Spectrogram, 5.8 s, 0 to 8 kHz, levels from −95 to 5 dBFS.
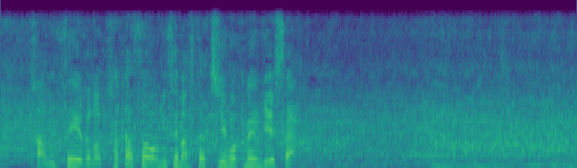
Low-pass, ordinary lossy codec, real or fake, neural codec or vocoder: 7.2 kHz; none; fake; codec, 16 kHz, 2 kbps, FunCodec, trained on LibriTTS, 25 frames a second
